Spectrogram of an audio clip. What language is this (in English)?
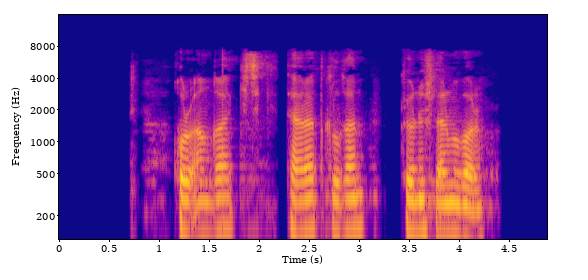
Uyghur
